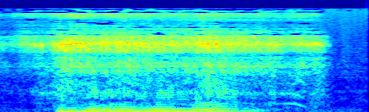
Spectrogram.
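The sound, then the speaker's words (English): A single drawn-out light snore, a low rattling breath lasting just over a second and fairly prominent, from someone passed out face down on a table with hands still on a glass, trailing off into quiet with no one talking. “… is lightly snoring, face on the table, hands still on his glass.”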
